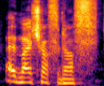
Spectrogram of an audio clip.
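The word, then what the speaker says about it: Mitrofanoff: I'm going to read it now and butcher the pronunciation, but Mitrofanov? – Mitrofanov.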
